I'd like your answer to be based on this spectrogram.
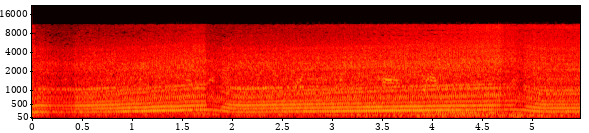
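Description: A prototype race car in a Le Mans racing video game drones past at high revs, a loud continuous engine tone with two brief dips as it shifts, heard under a commentator's voice.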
